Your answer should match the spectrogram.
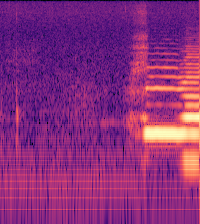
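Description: Near silence, then about one and a half seconds in a saxophone sounds a held note, played as an overtone with a low-note fingering and without the register (octave) key. Shortly after, a lower tone about an octave beneath sounds along with it.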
